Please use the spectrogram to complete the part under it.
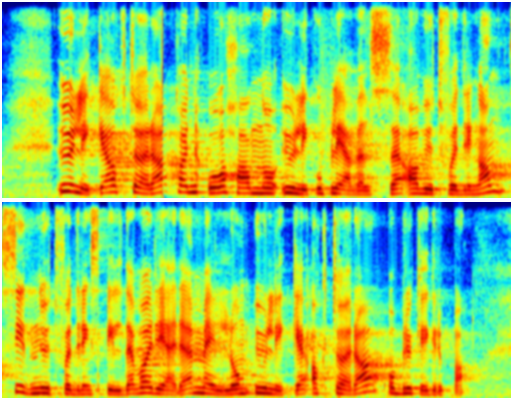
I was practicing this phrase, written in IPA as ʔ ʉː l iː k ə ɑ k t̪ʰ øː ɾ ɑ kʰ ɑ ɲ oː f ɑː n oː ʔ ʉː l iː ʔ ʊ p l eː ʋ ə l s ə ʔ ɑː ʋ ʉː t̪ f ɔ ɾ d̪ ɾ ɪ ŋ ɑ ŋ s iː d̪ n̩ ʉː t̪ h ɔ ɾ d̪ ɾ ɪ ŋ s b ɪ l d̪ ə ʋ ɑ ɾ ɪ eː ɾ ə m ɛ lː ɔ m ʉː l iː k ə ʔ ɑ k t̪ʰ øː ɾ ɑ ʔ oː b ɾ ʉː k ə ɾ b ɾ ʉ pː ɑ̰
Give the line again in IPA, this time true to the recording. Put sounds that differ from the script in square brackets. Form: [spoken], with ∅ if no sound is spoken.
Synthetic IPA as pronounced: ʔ ʉː l iː k ə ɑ k t̪ʰ øː ɾ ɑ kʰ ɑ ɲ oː [h] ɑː n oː ʔ ʉː l iː [k] ʊ p l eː ʋ ə l s ə ʔ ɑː ʋ ʉː t̪ f ɔ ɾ d̪ ɾ ɪ ŋ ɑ [n] s iː d̪ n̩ ʉː t̪ [f] ɔ ɾ d̪ ɾ ɪ ŋ s b ɪ l d̪ ə ʋ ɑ ɾ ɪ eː ɾ ə m ɛ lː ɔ m ʉː l iː k ə ʔ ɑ k t̪ʰ øː ɾ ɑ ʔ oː b ɾ ʉː k ə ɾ [ɡ] ɾ ʉ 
